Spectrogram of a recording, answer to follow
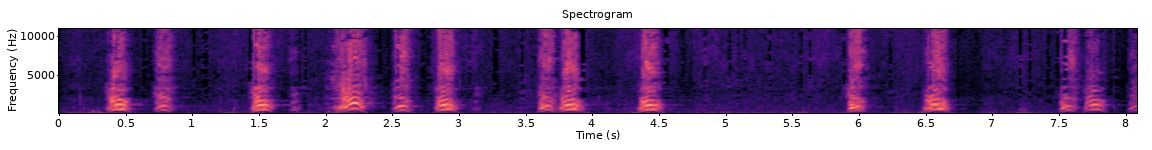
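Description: Corgi barking repeatedly in short, high-pitched barks, about a dozen in irregular bunches, with a pause of a second or so about halfway through.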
